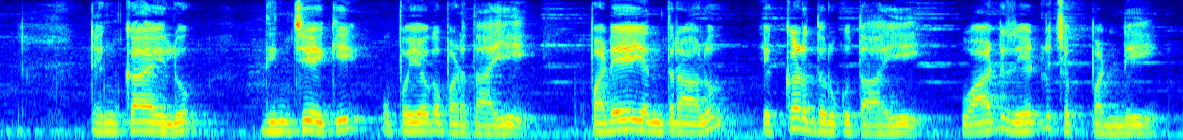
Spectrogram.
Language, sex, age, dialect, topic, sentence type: Telugu, male, 31-35, Southern, agriculture, question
